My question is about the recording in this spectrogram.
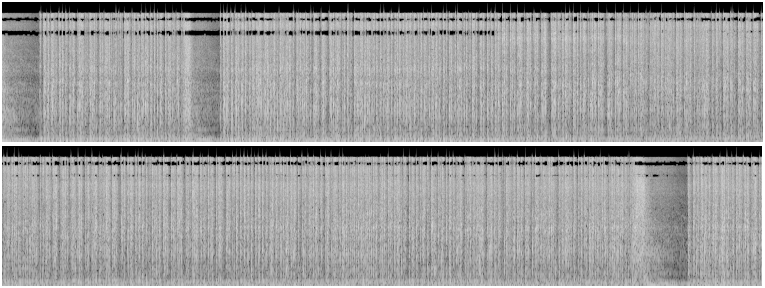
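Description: Nitromethane-burning supercharged Hemi dragster engine running as a cackle car: a loud, rapid crackle like machine-gun fire. The revs briefly fall away and pick up again about four seconds in and near the end.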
